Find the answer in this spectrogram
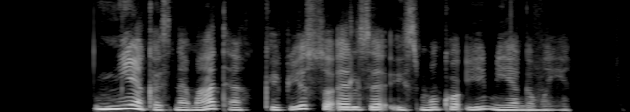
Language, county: Lithuanian, Kaunas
